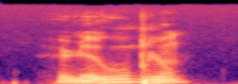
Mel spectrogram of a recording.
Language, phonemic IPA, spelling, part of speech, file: French, /u.blɔ̃/, houblon, noun, Fr-houblon.ogg
- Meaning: hop, hops (plant)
